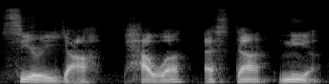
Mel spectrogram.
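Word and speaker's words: Syria Palaestina: Now, from 400 BC, many pro-Palestinians argue that the Romans named the land, quote, Syria Palestina, Syria Palestania, if you want to pronounce it correct.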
